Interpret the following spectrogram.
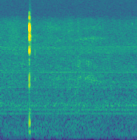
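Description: Near silence with a single faint click a little under half a second in.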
